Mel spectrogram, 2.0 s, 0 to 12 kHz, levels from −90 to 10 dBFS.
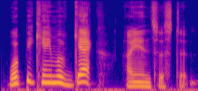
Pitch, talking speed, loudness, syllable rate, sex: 175 Hz, 180 wpm, -17 LUFS, 5.9 syllables/s, male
